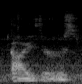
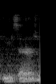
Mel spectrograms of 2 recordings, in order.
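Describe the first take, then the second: First: Said in the usual way. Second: "geysers" said as "geezers"; British pronunciation. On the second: Retold or imitated. Envying the accent they heard, "geysers" pronounced "geezers". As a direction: give "geysers" a long ee in the first syllable. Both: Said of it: "We just have geysers".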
